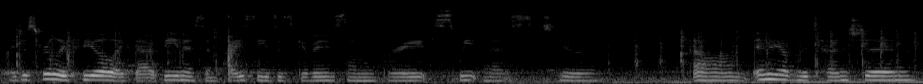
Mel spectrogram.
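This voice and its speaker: A woman's voice: on the low side, little pitch movement, slow, background noise. A woman giving a casual, chatty tarot reading, rambling and laughing at herself, a little groggy after a poor night's sleep. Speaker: tarot reader.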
